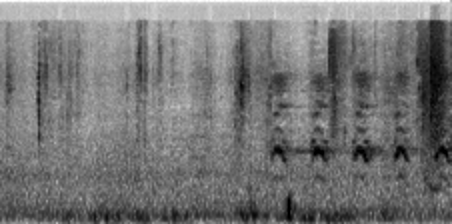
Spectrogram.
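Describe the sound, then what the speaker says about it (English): A big crow caws from a tree in a hillside cemetery, a short run of evenly spaced, fairly faint calls out in the open with light breeze and ambient outdoor noise around it. "big old crow, ain't he? Landing up in that tree."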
